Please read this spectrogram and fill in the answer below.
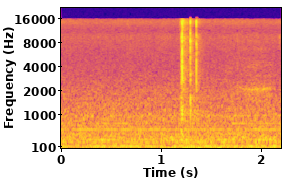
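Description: Quiet room tone with a quick cluster of three light clicks about a second in, as small objects are handled.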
